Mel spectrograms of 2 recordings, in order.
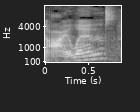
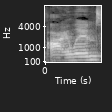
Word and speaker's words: island: book called like something Island, but I didn't know that it was island, not island, so my bad, I was just pronouncing it phonetically.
